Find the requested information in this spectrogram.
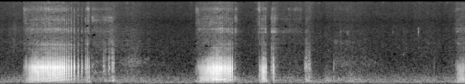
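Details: Pug, a flat-faced dog, snoring while asleep; two loud, rattling snore breaths about three seconds apart, each followed by brief snorts; snoring.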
